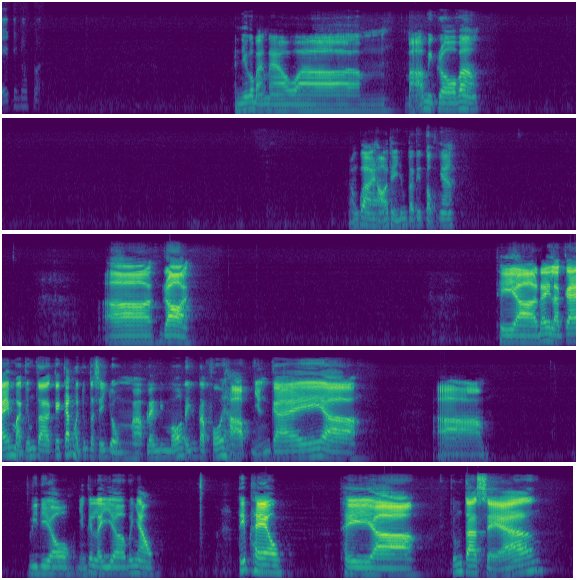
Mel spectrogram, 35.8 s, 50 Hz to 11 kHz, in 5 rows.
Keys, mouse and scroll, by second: 4.1-5.2 scroll, 5.4-5.9 scroll, 6.9-7.2 scroll, 8.4-9.1 scroll, 10.1 click, 14.2 click, 15.8 click, 19.3-25.7 drag, 28.2 click, 31.2 click, 33.1 click.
